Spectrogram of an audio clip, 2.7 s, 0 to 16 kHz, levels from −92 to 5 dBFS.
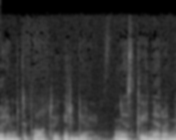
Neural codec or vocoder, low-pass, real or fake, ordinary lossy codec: vocoder, 44.1 kHz, 128 mel bands every 512 samples, BigVGAN v2; 14.4 kHz; fake; MP3, 64 kbps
